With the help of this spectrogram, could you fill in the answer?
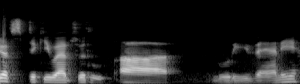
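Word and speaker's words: Leavanny: sticky webs with uh lee vanni how do you say that pokemon's name i that's how i would have said it okay i think you're good yes it's like leaves um but that's a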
